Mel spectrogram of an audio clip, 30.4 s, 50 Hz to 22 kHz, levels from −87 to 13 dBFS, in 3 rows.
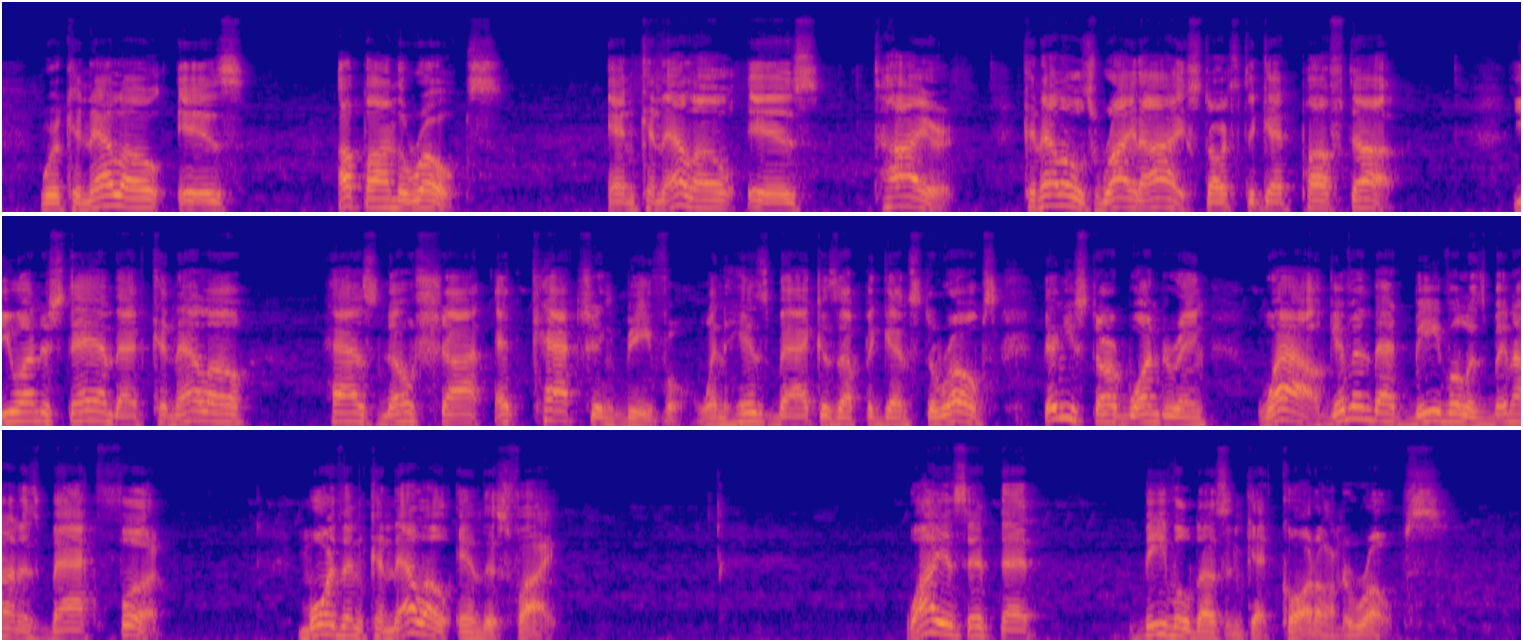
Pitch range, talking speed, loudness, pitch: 130-160 Hz, 135 wpm, -23 LUFS, 145 Hz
